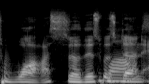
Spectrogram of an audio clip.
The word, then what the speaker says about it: Wace: It's usually pronounced Was.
